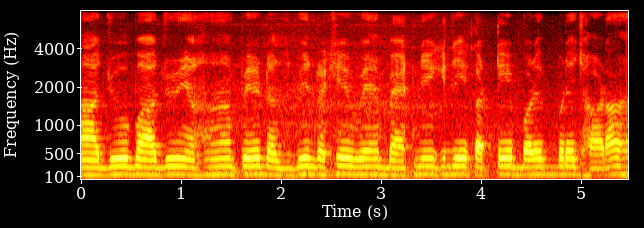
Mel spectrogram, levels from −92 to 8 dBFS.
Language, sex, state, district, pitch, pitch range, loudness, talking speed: Hindi, male, Chandigarh, Chandigarh, 140 Hz, 130-140 Hz, -15 LUFS, 165 wpm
